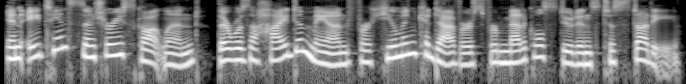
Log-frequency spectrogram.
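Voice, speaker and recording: A woman's voice: mid-range voice, sing-song, normal speed, smooth, no echo, studio quality. A woman co-hosting a podcast in casual, chatty style, with a slightly wheezy voice and a playfully dramatic, emphatic way of talking. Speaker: podcast co-host.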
